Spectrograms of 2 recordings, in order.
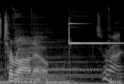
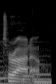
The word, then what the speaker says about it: Toronto: never you never emphasize second team so it's Toronto Toronto yeah because it's like you know you don't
